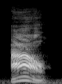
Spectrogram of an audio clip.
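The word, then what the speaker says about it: אל: The Hebrew word for no is al. Just like that. Al, which sounds like the name al.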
